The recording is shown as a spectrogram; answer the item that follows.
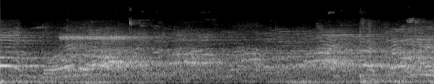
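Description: Volleyball rally in a gym hall: players and spectators calling out over one another, with the thud of the ball being played at the start and more knocks later.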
